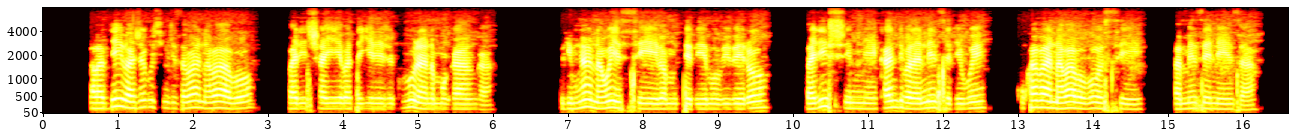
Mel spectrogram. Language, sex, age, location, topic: Kinyarwanda, male, 25-35, Nyagatare, health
